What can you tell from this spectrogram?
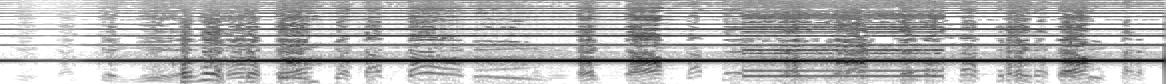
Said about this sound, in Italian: Mi è partito un fischio, cos'era?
